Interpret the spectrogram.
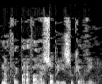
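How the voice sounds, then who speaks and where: A man's voice: sits low, expressive, quick pace, dark tone, heavily acted. A man playing a polite, determined, skeptical fellow in an audio drama, formal and reserved. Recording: clearly noisy background.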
